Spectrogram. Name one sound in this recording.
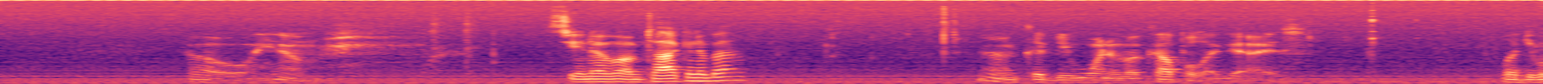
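A second man answers calmly nearby.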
